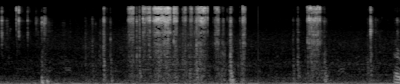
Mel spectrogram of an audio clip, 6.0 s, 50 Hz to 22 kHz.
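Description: Ratchet wrench with a 10 mm socket clicking as it tightens the nut on a car battery's positive terminal: scattered single clicks, then a run of rapid clicking about two to three seconds in and a shorter run near the five-second mark.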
